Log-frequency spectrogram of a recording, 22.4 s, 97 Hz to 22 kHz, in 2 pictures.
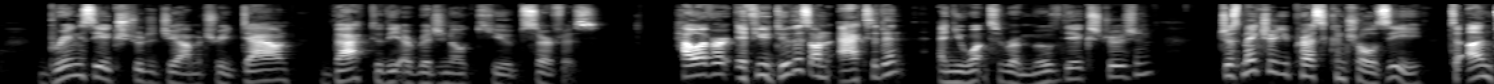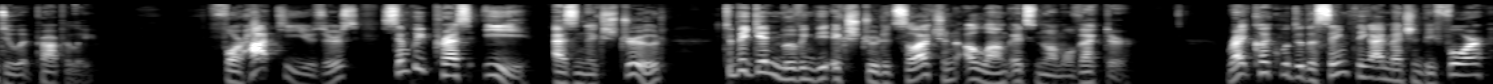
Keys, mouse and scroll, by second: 1.2 click, 2.4 s, 5.3 click, 9.9 click, 11.5 ctrl+z, 16.5 click, 17.4 click, 18.6 e.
